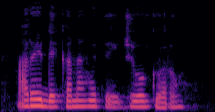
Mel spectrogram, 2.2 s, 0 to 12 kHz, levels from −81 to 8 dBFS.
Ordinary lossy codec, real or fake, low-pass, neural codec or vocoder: none; fake; none; codec, 24 kHz, 1 kbps, SNAC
